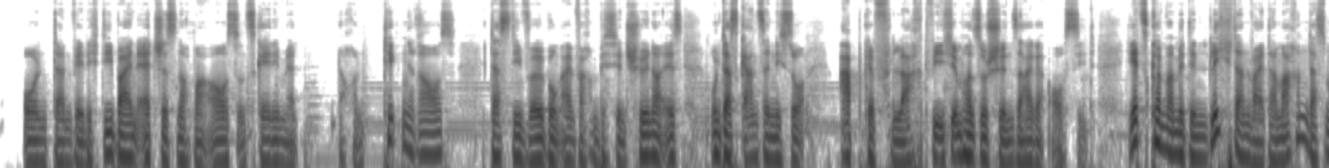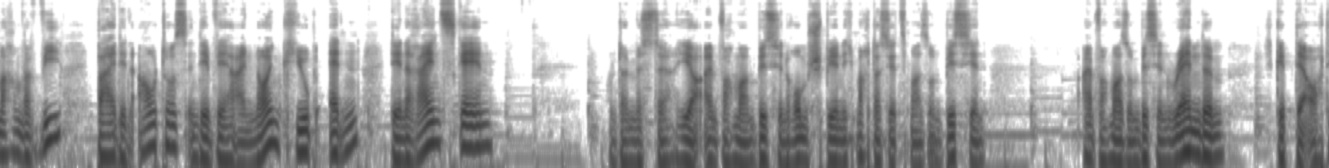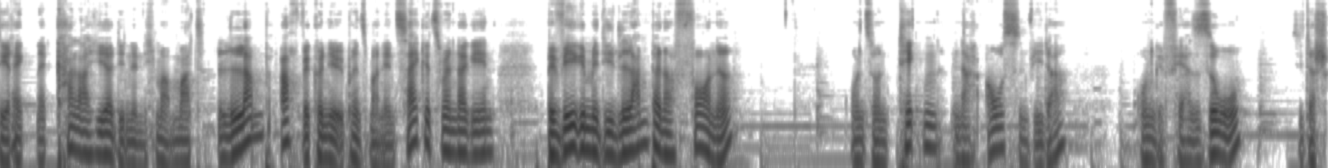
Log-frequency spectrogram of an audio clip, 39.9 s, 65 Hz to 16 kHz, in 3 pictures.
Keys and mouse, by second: 0.7 middle click, 1.0 Tab, 1.4 right click, 3.4 s, 4.0 right click, 4.5 middle click, 5.5 Tab, 5.6-7.2 middle drag, 8.6 middle click, 8.8-13.2 middle drag, 13.3-14.9 drag, 14.5 s, 16.7-18.4 drag, 17.5 middle click, 18.6 s, 21.6 s, 24.0 s, 26.4-29.6 drag, 31.0-32.8 drag, 32.3-34.6 middle drag, 33.7-39.8 drag, 39.2 middle click.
